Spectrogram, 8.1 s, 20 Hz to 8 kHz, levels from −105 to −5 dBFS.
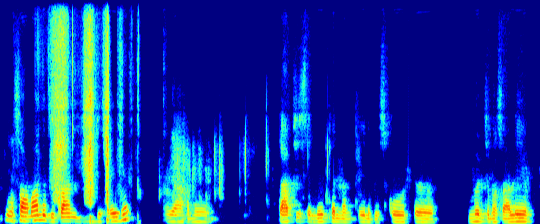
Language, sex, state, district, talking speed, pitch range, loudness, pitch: Hindi, male, Uttar Pradesh, Gorakhpur, 140 wpm, 115-140 Hz, -30 LUFS, 120 Hz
